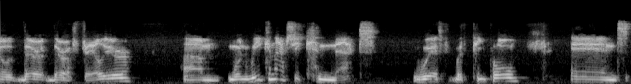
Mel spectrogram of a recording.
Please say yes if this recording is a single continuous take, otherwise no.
yes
